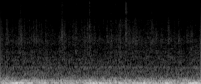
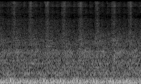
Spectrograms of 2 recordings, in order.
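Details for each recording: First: Ford Super Duty service truck (2000s) on a road test after the plugged catalytic converter was repaired: heavy, even V8 drone pulling hard without wide-open throttle, no stumble. Power restored, running healthy. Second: Ford Super Duty service truck (2000s) with low power, plugged catalytic converter removed: open-exhaust idle with a lumpy putt every few beats. Cylinder 4 misfire, confirmed by power balance (slow crank speed).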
